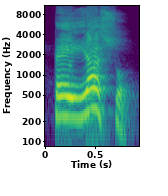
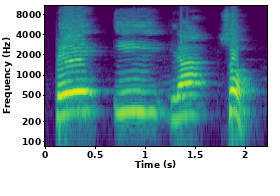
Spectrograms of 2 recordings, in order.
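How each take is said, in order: First: The stress is on the 'ra' syllable. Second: The stress is not on the 'ra' syllable.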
